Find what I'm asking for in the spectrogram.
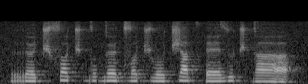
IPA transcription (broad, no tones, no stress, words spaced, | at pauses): rœt͡ʃsɔt͡ʃ ɡoɡœd͡zɔt͡ʃ lot͡ʃa t͡sʼɛzut͡ʃ ɡa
